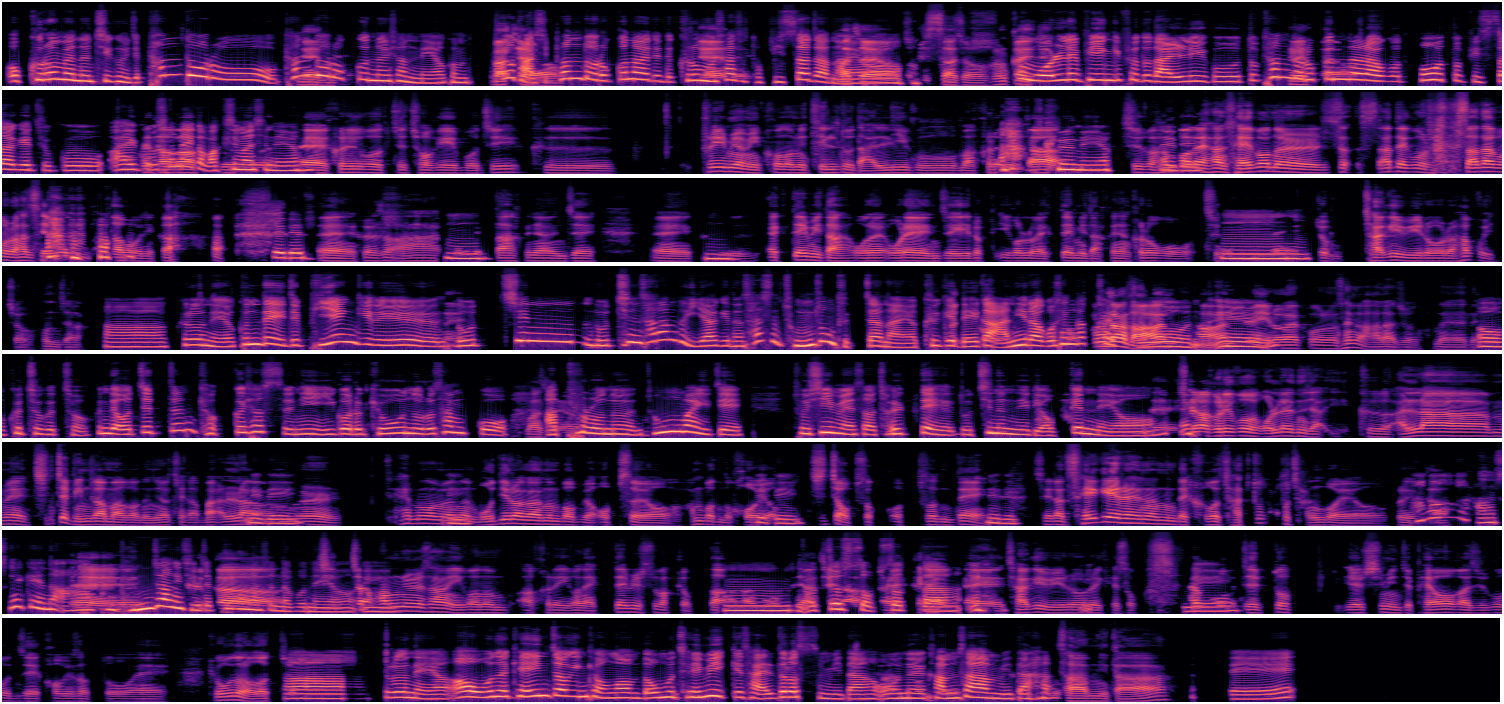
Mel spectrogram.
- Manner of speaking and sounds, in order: other background noise; distorted speech; laugh; laughing while speaking: "아"; laughing while speaking: "싸대구를"; laugh; laughing while speaking: "보니까"; laugh; laughing while speaking: "예"; "알람을" said as "말람을"; gasp; laughing while speaking: "예"; laughing while speaking: "감사합니다"
- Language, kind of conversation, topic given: Korean, podcast, 비행기를 놓친 적이 있으신가요? 그때 상황은 어땠나요?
